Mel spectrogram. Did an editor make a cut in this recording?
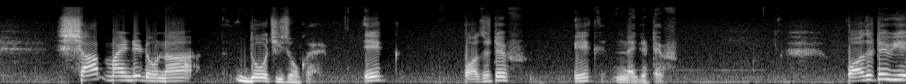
no; 0 cuts

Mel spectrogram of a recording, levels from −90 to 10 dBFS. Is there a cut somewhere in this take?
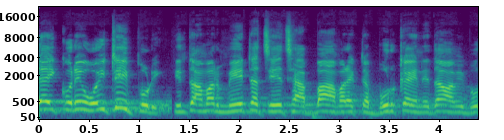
yes; 1 cut; at 1.3 s

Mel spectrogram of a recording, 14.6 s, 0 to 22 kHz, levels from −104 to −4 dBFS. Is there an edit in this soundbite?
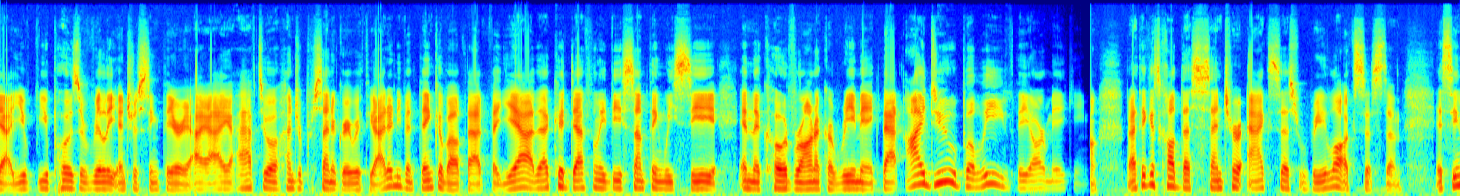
yes; 1 cut; at 11.1 s

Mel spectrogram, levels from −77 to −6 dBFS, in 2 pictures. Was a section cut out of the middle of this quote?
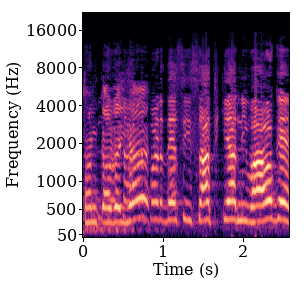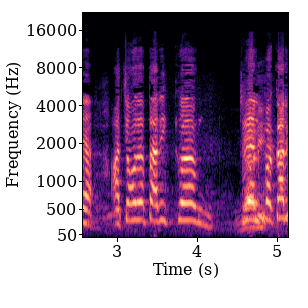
yes; 1 cut; at 0.9 s

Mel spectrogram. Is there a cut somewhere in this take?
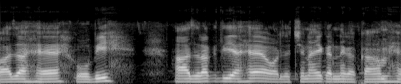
no; 0 cuts

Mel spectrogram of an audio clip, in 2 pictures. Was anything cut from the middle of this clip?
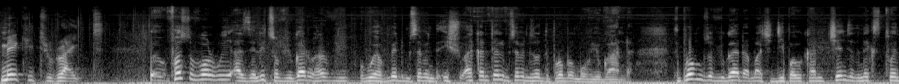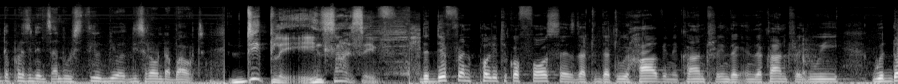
no; 0 cuts

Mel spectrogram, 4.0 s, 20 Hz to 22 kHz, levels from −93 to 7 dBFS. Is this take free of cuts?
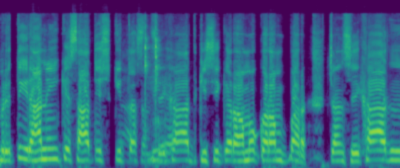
no; 1 cut; at 1.5 s

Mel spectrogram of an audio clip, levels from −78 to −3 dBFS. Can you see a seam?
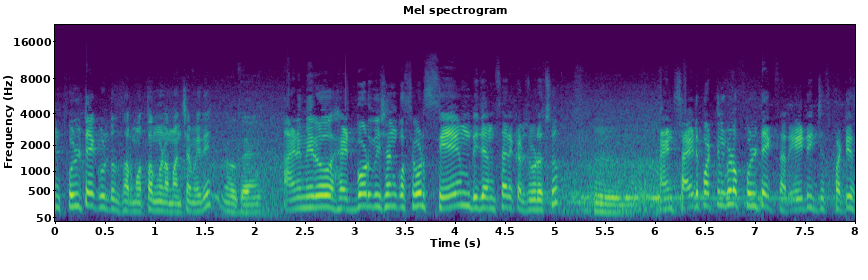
no; 0 cuts

